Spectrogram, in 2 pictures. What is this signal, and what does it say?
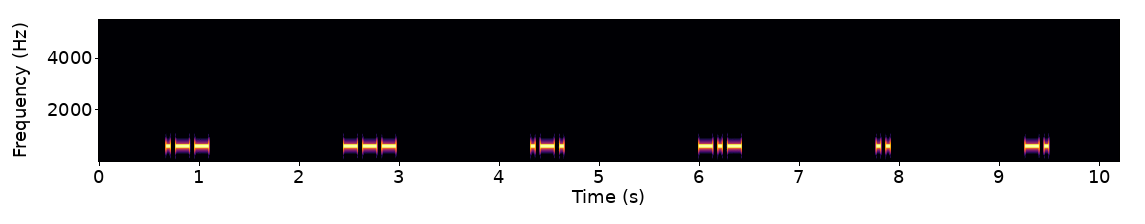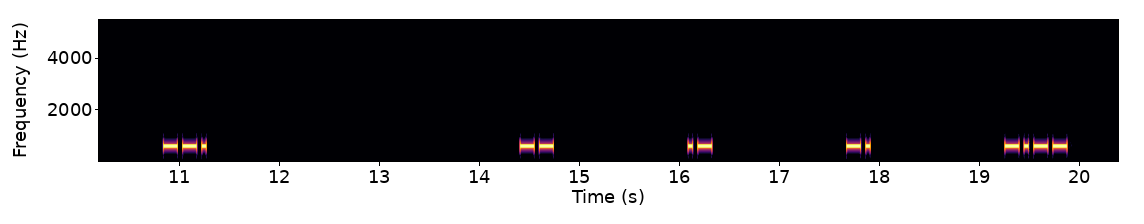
Morse code, heard as a keyed tone, about 25 wpm, spaced as for 6 wpm, 600 Hz. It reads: WORKING MANY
